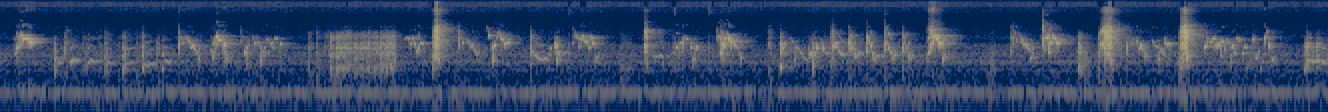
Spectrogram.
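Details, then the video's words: Budgerigar keeps up a dense twittering chatter of quick chirps and scratchy notes, with one brief raspy noisy burst early on; a low electrical hum sits behind. "MUHABBET KUŞU SESİ"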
